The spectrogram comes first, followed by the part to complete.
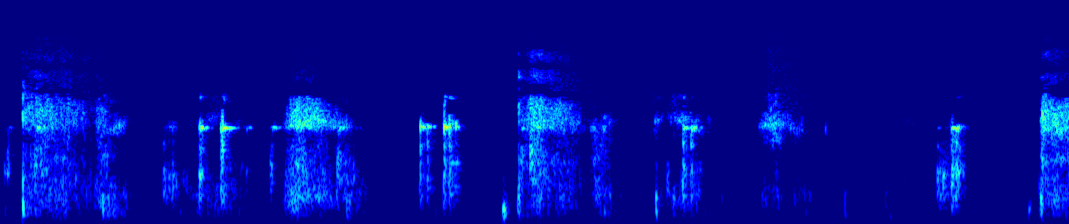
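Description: A person breathing hard through the mouth during dumbbell chest presses: a forceful exhale about every two seconds, with shorter breaths in between.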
